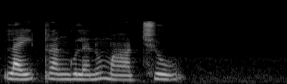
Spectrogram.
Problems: none marked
